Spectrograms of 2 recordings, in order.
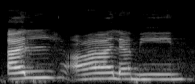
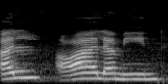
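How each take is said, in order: Both takes have the same delivery.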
